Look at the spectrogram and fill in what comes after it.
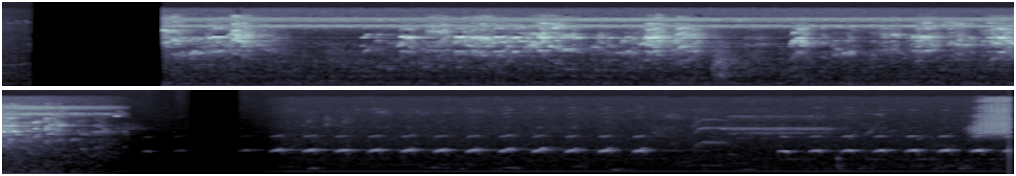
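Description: Birds chirping over a high, steady whine. After a short break, a bird repeats a short whistled note about four times a second.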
